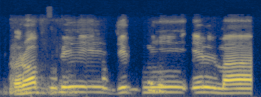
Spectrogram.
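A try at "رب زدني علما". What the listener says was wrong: বিতে টান হচ্ছে একটু ভাই, টান হবে না।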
